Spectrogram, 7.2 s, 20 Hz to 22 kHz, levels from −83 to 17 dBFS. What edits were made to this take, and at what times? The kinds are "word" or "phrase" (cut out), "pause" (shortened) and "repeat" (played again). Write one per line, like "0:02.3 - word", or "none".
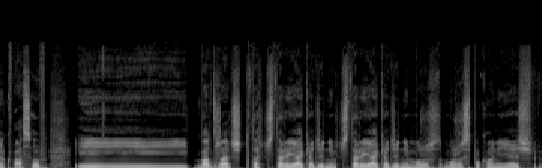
0:02.6 - word
0:02.9 - word
0:04.5 - repeat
